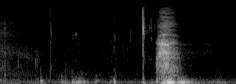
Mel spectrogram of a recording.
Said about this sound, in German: Das war, ich musste niesen und habe dafür das Headset abgenommen. Was? Wer kann denn mit diesem Anlauf niesen, dass er dafür das Headset extra abnimmt? Das ist ja beachtlich,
